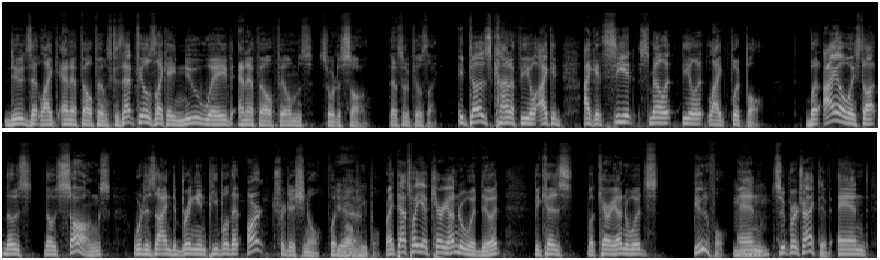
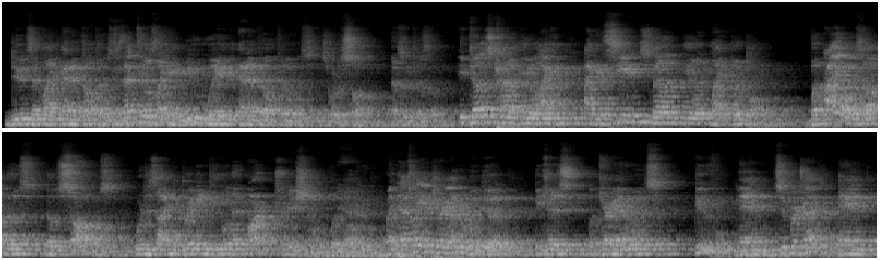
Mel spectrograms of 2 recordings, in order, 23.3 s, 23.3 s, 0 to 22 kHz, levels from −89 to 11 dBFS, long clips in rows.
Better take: first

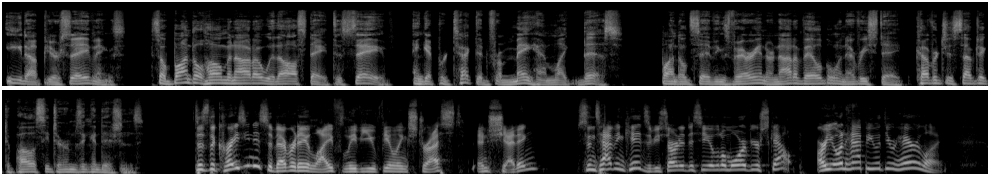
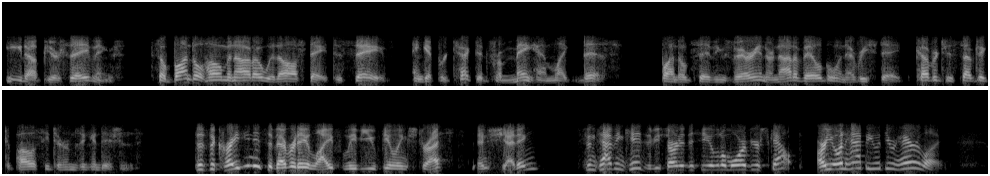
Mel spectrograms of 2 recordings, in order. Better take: first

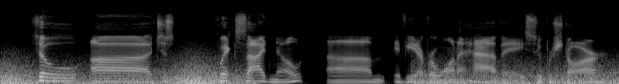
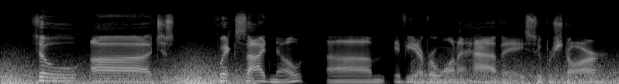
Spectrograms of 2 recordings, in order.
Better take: neither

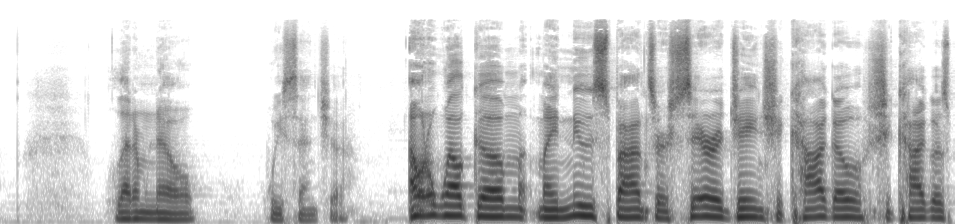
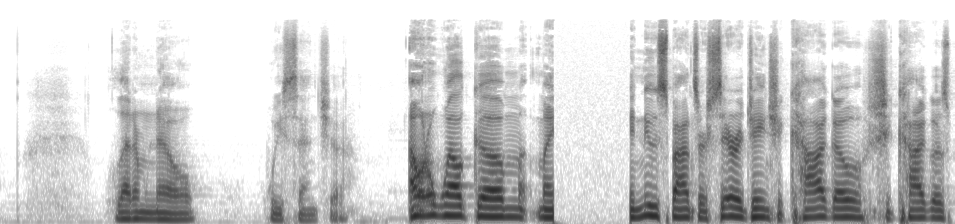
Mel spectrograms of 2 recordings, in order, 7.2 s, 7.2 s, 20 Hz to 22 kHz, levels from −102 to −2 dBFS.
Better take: first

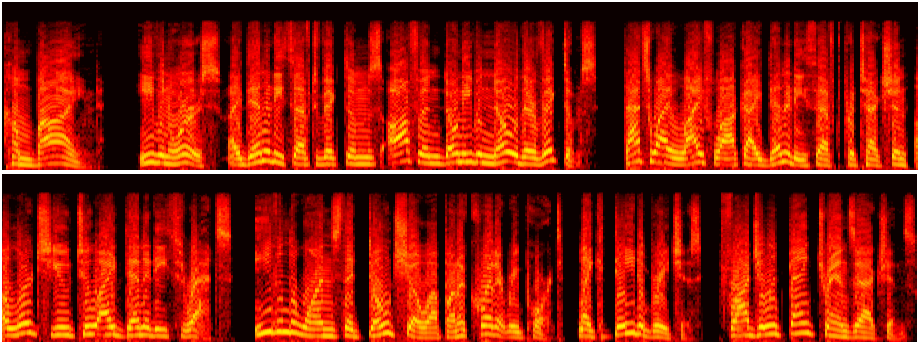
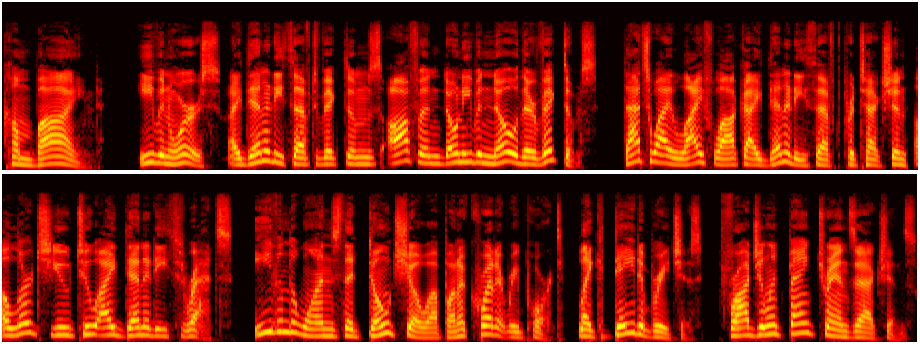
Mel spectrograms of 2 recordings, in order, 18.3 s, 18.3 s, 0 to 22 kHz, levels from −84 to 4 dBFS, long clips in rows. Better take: second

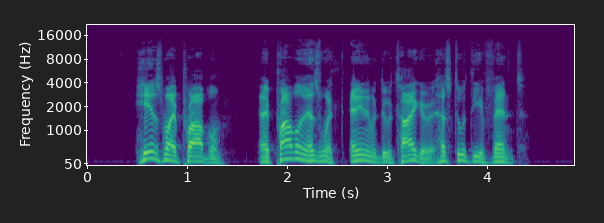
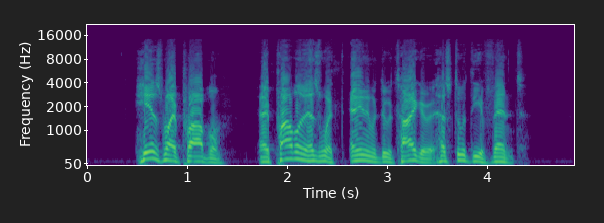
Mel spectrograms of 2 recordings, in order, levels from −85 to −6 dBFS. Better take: first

